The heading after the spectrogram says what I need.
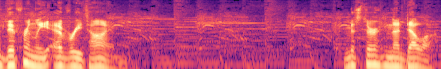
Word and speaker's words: Nadella: Nadella, Mr. Nadella, Mr. Nadella. Not Mr. Della, not Mr. Dela, not Mr. Nadula.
